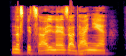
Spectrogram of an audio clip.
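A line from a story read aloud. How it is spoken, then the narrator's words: Snorting. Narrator (Russian): хмыкнул Барсов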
